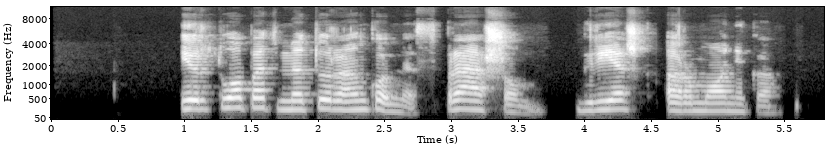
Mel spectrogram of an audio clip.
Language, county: Lithuanian, Kaunas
